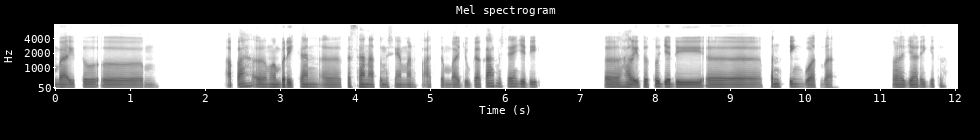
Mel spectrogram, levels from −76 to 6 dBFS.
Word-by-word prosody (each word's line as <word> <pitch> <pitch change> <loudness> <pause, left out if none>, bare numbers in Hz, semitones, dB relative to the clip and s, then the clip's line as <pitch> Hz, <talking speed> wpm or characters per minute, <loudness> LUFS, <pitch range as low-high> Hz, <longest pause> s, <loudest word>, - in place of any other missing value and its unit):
Mbak 105 -1 +3
itu, - - -6 0.2
mmm, 95 -1 -1 1.1
apa? 115 - +2 0.2
E - - 0 0.2
memberikan, 105 +1 +2 0.2
eee, 100 -1 -1
kesan 105 +1 +1
atau 95 - -5
misalnya 100 0 -4
manfaat 95 - -7
ke - - -6
Mbak 95 -1 -1
juga 95 +2 -1
kah, 125 +1 +4
misalnya 120 +1 -1
jadi, 105 -1 -1 1.0
eee, 105 -1 +3
hal 105 -1 +4
itu 100 - +1
tuh 120 - +4
jadi, 105 0 +5 0.3
eee, 95 -1 +2 0.2
penting 115 0 +2
buat 100 -1 +2
Mbak 95 0 -3 0.8
pelajari, 100 0 +1
gitu? 110 +3 -12
100 Hz, 140 wpm, -27 LUFS, 95-105 Hz, 1.1 s, jadi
